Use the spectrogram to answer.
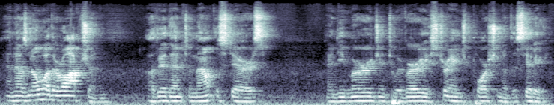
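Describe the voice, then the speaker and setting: A man speaks as an open mic poet, with slow, deliberate phrasing and a medium-pitched voice. The sound is roomy, with some faint noise behind him. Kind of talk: spoken introduction and dramatic poetry recital. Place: indoor open mic event room. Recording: roomy live recording with background noise.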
